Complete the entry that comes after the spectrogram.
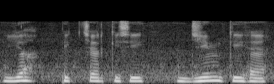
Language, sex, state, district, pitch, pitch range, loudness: Hindi, male, Arunachal Pradesh, Lower Dibang Valley, 160 Hz, 155-165 Hz, -15 LUFS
